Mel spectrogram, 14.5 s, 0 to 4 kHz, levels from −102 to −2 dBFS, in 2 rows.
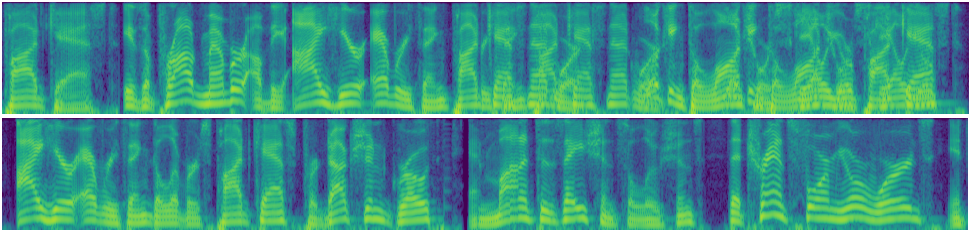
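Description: From 3.61 s to 7.01 s a doubled audio track appears: a second, full-band copy of the speech, about as loud as the original, trails it by roughly 0.7 s, likely from a second capture through a slower path. It sounds like a dry echo of every phrase. On the spectrogram each pattern is repeated a fixed distance to the right, and the copy begins and ends abruptly.

Between 10.5 s and 11.26 s repeated packet loss gives the speech a choppy, robotic quality. A series of short holes, the longest about 56 ms, is patched by stretching the preceding sound, and about a quarter of this span is concealed this way. The waveform shows smeared, repetitive segments, and the spectrogram shows flat, buzzy bands of held harmonics. As with the rest of the clip, the spectrogram is empty above 4 kHz, which fits a narrowband call codec.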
